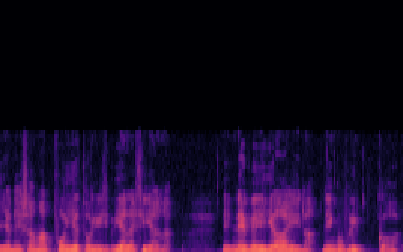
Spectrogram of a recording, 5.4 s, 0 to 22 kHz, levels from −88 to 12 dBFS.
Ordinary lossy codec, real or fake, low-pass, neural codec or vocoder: none; real; none; none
